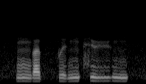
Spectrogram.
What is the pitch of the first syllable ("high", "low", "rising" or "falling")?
low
